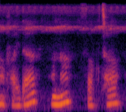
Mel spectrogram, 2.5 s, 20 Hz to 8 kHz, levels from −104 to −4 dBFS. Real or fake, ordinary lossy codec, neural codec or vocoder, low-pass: real; none; none; 7.2 kHz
